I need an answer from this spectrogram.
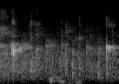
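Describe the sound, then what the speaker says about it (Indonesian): Clapping in a classroom, a short, busy patter of hands with a couple of sharper claps, mixed with faint voices underneath. "Baik, saya tepuk tangan."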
